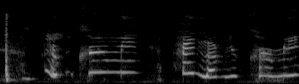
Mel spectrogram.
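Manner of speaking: very high-pitched, very slow delivery. Explaining who voiced Muppets, imitating Miss Piggy. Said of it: "he's like".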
